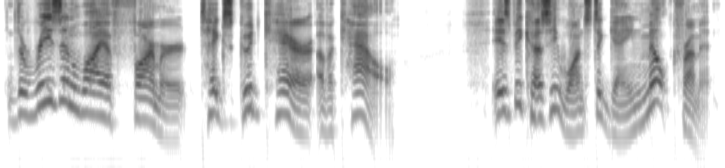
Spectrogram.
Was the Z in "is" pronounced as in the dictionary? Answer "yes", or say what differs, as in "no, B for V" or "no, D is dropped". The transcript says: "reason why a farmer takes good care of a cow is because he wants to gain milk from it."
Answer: yes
